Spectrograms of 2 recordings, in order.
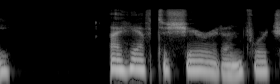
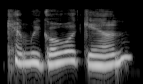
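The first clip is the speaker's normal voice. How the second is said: put-on eager high-pitched child's plea; begging; 8 semitones higher, 5 dB louder than usual. A narrator's reading. Kathleen begs mother to go again, pleading. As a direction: beg brightly, pitch lifted, louder. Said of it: "Kathleen begged".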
